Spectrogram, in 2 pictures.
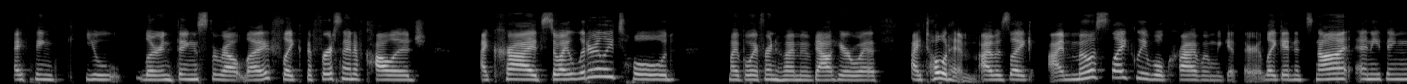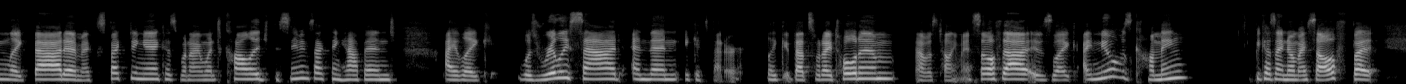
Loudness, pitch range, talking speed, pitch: -24 LUFS, 215-250 Hz, 205 wpm, 230 Hz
